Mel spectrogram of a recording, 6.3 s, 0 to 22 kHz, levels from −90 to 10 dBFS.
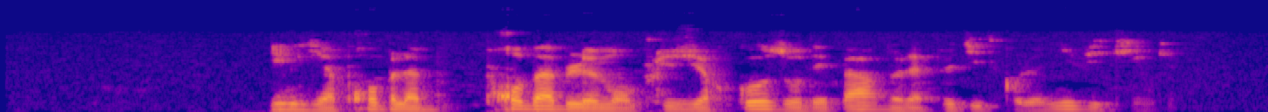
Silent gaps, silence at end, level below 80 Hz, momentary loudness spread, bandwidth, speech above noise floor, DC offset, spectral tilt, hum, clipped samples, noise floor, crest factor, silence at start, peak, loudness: none; 0.5 s; -58 dBFS; 15 LU; 7 kHz; 47 dB; under 0.1%; -7 dB/octave; none; under 0.1%; -68 dBFS; 20 dB; 1.35 s; -2 dBFS; -21 LUFS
